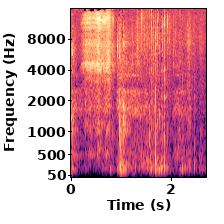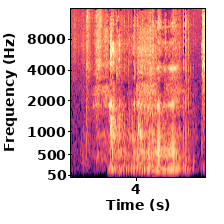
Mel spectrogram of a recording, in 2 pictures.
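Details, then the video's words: Ulisse, a pet pug, growls and snorts while playing, a low rasping rumble building to a longer throaty growl near the end, with some handling noise. "Playful pug dog / carlino"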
